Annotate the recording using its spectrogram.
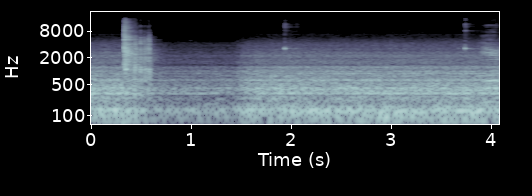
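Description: A brief clink of metal kitchenware, such as a utensil against a cooking pot, about a third of a second in. A steady low hum continues underneath.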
